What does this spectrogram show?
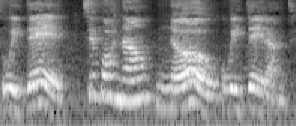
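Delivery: usual speaking voice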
